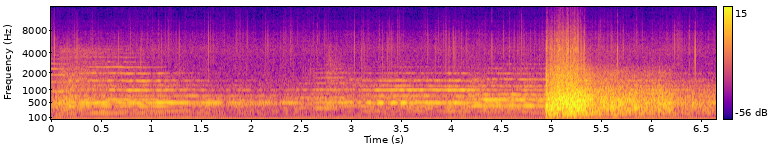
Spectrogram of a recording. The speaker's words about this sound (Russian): Сейчас первый выстрел салюта.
